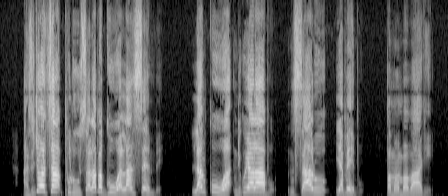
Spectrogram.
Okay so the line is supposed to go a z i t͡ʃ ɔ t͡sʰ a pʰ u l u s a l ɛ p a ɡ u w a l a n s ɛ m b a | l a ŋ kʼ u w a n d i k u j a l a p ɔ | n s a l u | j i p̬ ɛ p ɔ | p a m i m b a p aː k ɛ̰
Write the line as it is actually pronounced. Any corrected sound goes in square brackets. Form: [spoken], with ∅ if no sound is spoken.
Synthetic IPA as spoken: a z i t͡ʃ ɔ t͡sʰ a pʰ u l u s a l [a] p a ɡ u w a l a n s ɛ m b [ɛ] | l a ŋ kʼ u w a n d i k u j a l a p ɔ | n s a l u | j [a] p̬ ɛ p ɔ | p a m [a] m b a p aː k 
